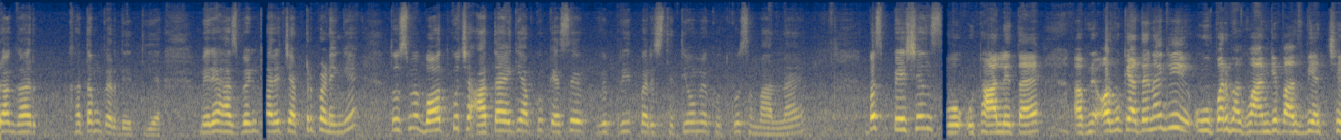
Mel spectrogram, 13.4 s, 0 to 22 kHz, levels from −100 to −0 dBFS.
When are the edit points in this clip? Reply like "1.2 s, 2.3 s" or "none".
2.6 s, 9.4 s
